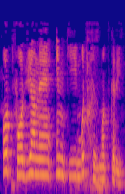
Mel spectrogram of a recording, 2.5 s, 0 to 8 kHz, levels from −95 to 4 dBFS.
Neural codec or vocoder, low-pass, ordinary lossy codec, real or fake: none; 7.2 kHz; MP3, 24 kbps; real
